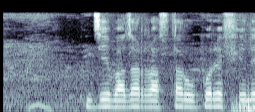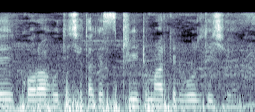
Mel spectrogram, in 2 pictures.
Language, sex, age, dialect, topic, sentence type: Bengali, male, 18-24, Western, agriculture, statement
